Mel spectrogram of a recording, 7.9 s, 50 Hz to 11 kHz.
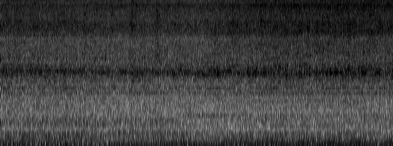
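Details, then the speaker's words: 1963 Corvette Split Window, first start since 1981, after adjusting vacuum advance and carburetor mixture: rough, uneven low chugging after key-off as the engine diesels (runs on), once even running backwards; cause not confirmed. "thousand seems like everything shut it off and it starts diesel in like macron so it's trying to be like it's cousin the Detroit Diesel and it won't blink that church it out try to get to stop then actually start writing backwards at one point so that was kind of interesting"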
